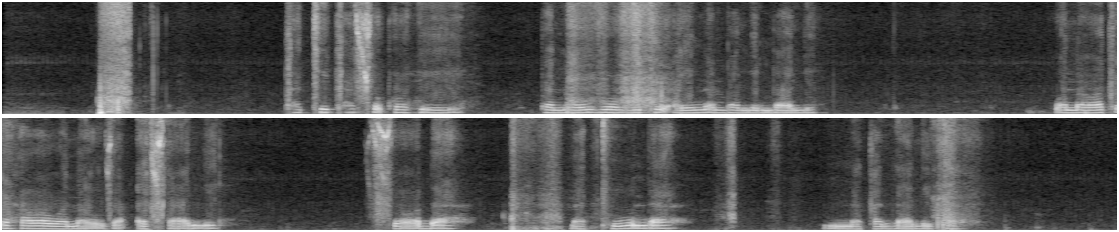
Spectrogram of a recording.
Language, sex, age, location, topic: Swahili, female, 25-35, Nairobi, finance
